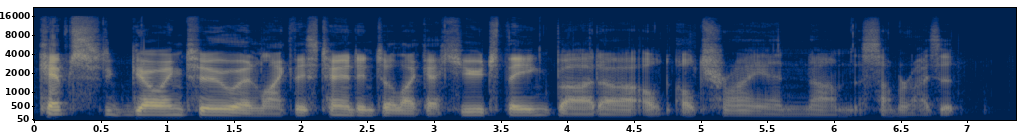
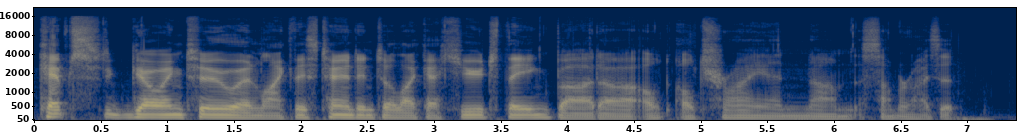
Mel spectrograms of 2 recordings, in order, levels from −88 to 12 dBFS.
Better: second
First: thin; very; fading below 300 Hz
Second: none

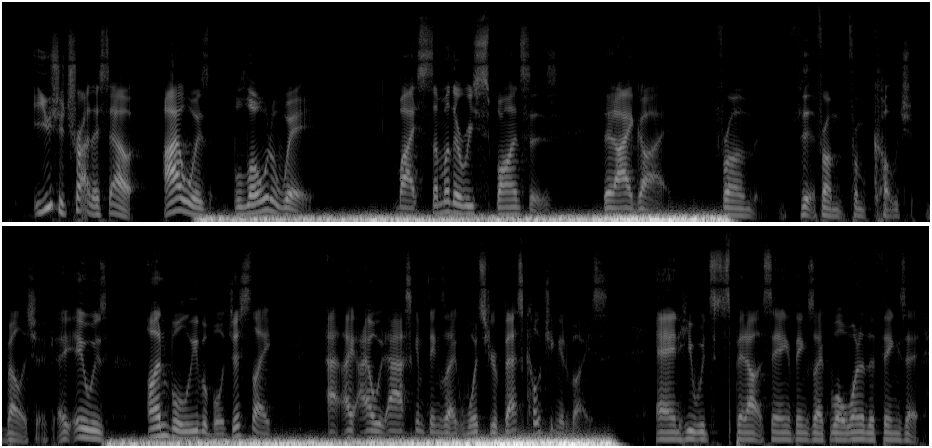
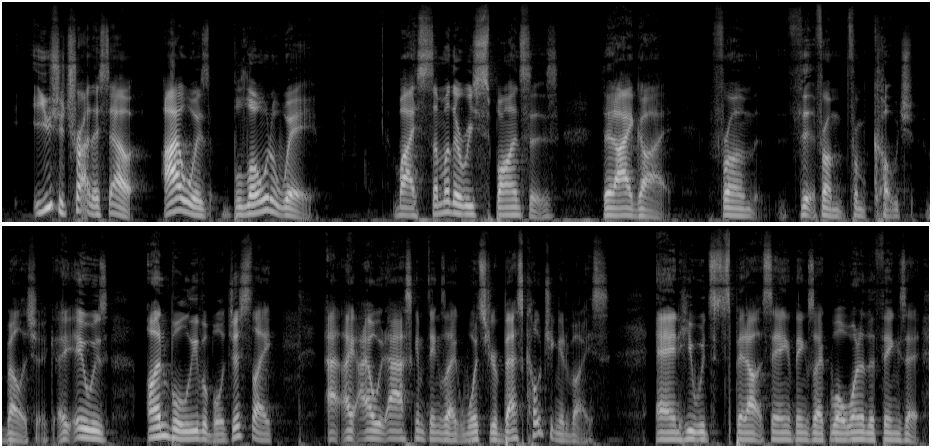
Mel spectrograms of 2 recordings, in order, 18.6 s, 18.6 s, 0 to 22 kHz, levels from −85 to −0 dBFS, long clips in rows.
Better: second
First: low rumble; loud; from 2 to 7.5 s and from 10 to 15 s; 6 dB below the speech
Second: none

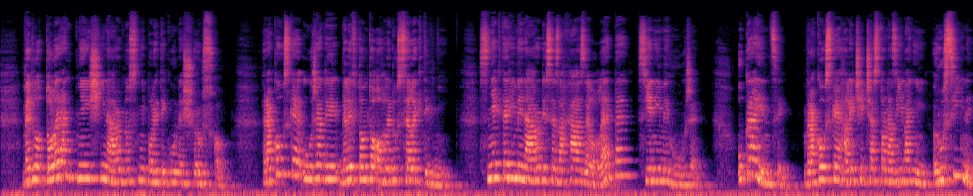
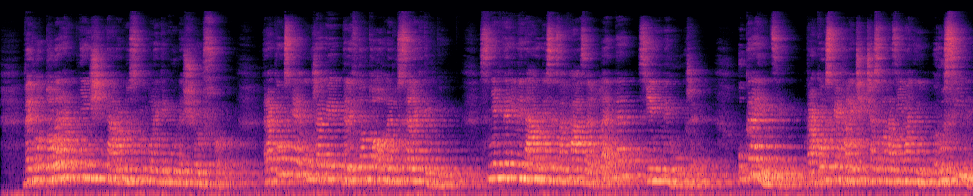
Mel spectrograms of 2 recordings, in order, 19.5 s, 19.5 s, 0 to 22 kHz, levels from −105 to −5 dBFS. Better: first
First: room echo; slight; dies away in 0.4 s // off-mic speech; far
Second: room echo; strong; dies away in 2.8 s // off-mic speech; far

